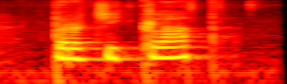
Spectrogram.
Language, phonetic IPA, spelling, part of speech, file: Czech, [ˈprocɪklat], protiklad, noun, Cs-protiklad.ogg
- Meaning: 1. opposite 2. contrast (difference)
